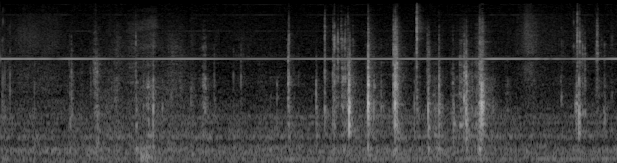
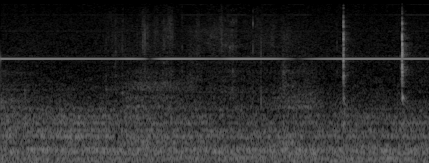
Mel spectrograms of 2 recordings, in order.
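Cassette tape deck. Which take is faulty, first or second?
first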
